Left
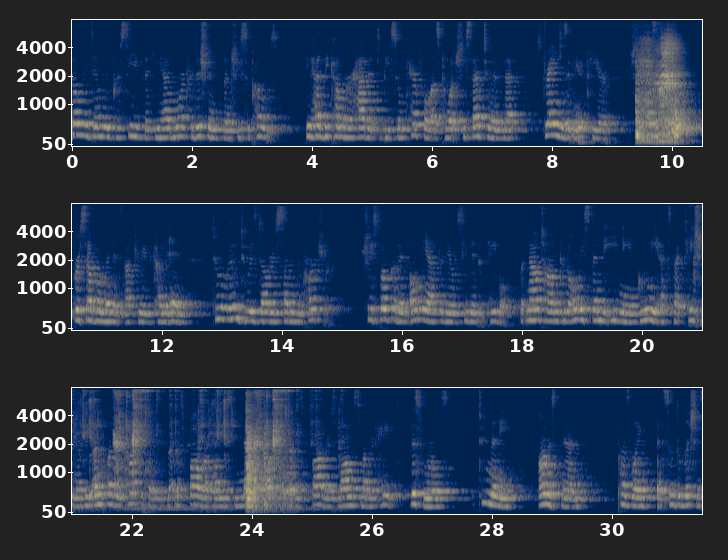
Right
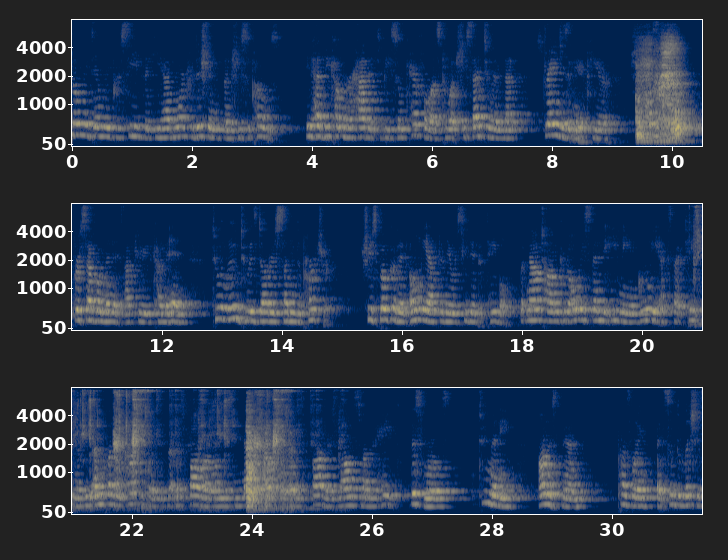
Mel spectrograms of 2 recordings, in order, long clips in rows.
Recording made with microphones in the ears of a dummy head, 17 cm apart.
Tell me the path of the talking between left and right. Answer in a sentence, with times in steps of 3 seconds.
You can hear the talking on the left from 0 s, in the centre from 12 s and on the left from 18 s.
